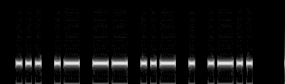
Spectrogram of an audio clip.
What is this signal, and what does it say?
Morse code, heard as a keyed tone, about 25 wpm, 1000 Hz. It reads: SAMUEL
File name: qotdfiles / 25wpm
